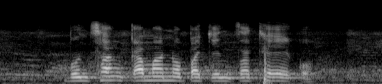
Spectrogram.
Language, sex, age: Southern Sotho, male, 29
